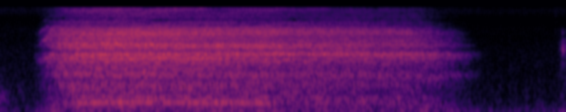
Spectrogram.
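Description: A long, deep inhale during a guided breathing exercise for easing anxiety, drawn slowly through the airway as a soft, smooth hiss that swells in and holds steady for about two seconds before stopping.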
